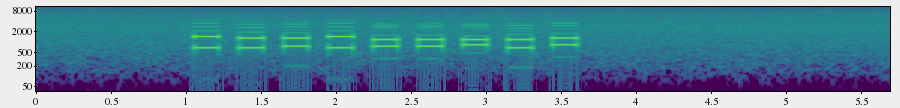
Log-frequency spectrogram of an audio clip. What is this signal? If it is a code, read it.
DTMF, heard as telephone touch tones, dialled by machine, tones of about 160 ms. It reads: 325344718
